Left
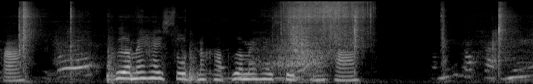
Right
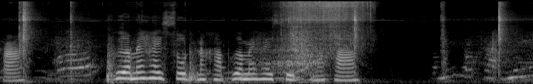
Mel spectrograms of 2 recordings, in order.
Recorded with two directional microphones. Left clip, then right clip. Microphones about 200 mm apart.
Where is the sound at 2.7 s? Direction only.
Centre (ahead or behind).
